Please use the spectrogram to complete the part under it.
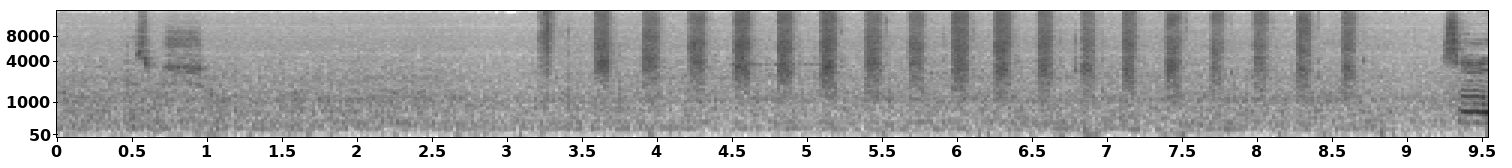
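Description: Rapid bursts of a makeup setting spray's pump hiss in a steady series of short puffs, close up over a low background hum.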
